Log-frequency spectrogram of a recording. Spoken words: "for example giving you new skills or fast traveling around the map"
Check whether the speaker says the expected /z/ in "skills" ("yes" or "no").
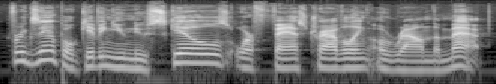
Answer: yes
